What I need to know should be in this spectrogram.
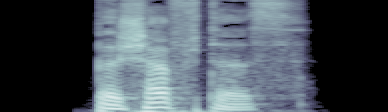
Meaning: strong/mixed nominative/accusative neuter singular of beschafft
- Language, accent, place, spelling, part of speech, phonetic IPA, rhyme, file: German, Germany, Berlin, beschafftes, adjective, [bəˈʃaftəs], -aftəs, De-beschafftes.ogg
